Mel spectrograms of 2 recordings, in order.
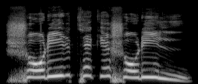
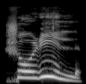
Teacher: দুটো র ছিল, র র, কেমন? এবার এখানে সেটা হয়ে যাচ্ছে র ল। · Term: বিষমীভবন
